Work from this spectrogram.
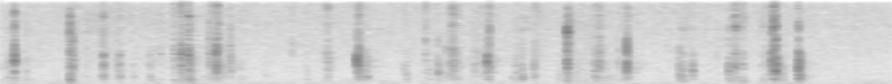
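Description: Fingertips type slowly on a black plastic backlit mechanical gaming keyboard that is held and tilted. Each key press makes a short, bright clack, with the presses spaced apart and varying in loudness. A faint low hum sits underneath throughout.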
